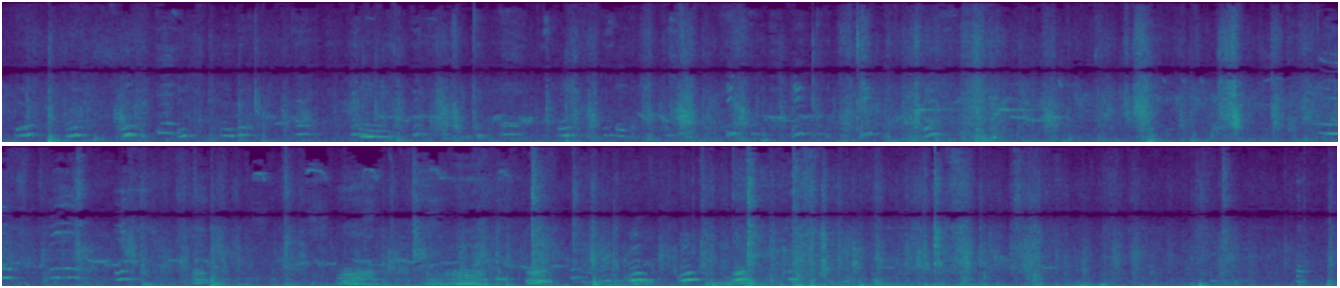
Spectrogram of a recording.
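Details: A litter of four-week-old Boxer puppies on their first outing in a porch pen gives a steady stream of thin, high whimpers and squeaks, mixed with human voices and constant rustling.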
